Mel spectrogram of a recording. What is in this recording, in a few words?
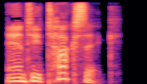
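"antitoxic", British English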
